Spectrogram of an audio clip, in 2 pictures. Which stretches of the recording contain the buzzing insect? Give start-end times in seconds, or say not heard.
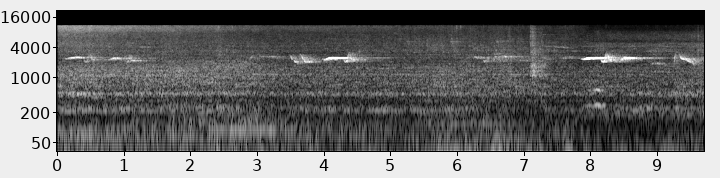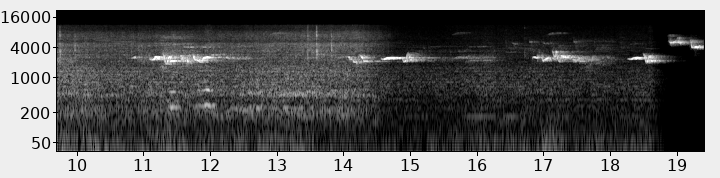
0.0-14.8.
